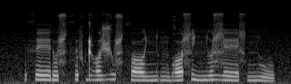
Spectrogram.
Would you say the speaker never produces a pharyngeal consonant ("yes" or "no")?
yes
